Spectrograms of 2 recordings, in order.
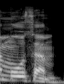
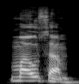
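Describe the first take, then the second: First: मौसम said "mo-sam", with a pure long o; o instead of au. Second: मौसम said "mau-sam", first vowel gliding like "ow". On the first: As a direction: flatten the first vowel of मौसम to a plain "o". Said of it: "ऐसे नहीं पढ़ना". (मौसम को "मोसम" की तरह, ओ की मात्रा से बोलें) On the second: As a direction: open मौसम with an a-to-u glide, not a pure o. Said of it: "इस तरीके से पढ़ना है". (मौसम में पहला स्वर "औ", यानी अ से उ की ओर बोलें) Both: Shown as a demonstration.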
